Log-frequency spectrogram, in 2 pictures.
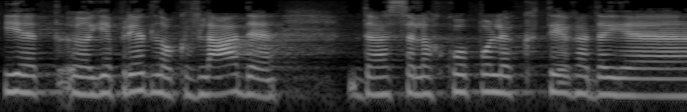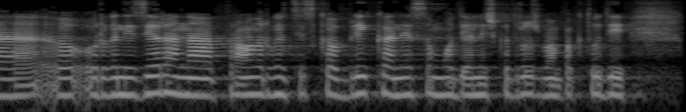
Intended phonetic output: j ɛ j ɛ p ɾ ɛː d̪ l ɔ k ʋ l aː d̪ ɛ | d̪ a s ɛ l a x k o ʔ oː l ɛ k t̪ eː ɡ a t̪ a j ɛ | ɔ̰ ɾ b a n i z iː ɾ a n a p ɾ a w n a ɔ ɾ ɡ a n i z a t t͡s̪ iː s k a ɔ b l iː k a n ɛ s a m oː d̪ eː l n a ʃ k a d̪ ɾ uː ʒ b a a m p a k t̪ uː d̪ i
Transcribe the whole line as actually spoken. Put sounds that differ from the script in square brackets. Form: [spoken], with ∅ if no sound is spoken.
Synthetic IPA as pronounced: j ɛ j ɛ p ɾ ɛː d̪ l ɔ k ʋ l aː d̪ ɛ | d̪ a s ɛ l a x k o [p] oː l ɛ k t̪ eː ɡ a [d̪] a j ɛ | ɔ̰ ɾ [ɡ] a n i z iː ɾ a n a p ɾ a w n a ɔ ɾ ɡ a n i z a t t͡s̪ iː s k a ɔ b l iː k a n ɛ s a m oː d̪ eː l n [i] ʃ k a d̪ ɾ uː ʒ b a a m p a k t̪ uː d̪ i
